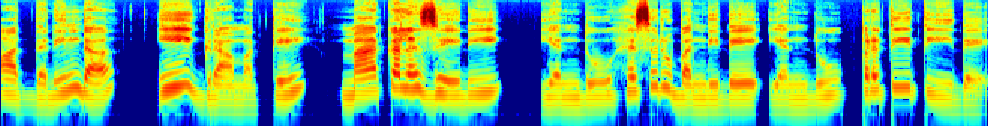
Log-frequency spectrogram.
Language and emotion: Kannada, neutral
